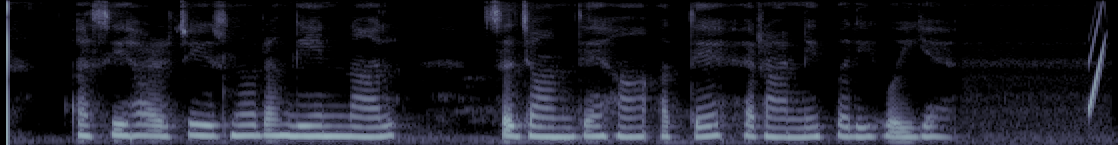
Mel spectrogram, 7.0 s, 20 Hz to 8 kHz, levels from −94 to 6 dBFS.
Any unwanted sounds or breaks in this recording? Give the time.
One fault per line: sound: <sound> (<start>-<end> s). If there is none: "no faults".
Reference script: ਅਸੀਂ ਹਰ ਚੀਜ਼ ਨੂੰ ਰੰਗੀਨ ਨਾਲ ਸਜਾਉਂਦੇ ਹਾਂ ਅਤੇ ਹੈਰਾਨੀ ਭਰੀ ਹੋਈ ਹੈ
sound: chirp (6.8-6.9 s)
